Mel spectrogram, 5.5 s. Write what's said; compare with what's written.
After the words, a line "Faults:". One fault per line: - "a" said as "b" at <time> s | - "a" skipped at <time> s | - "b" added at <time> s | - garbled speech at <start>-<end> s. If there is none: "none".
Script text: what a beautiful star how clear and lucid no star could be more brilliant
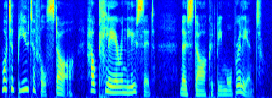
what a beautiful star how clear and lucid no star could be more brilliant
Faults:
none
